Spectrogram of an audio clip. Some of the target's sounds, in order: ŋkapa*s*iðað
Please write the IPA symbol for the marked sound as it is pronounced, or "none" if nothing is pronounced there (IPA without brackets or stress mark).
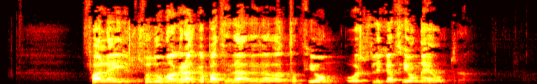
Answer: θ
